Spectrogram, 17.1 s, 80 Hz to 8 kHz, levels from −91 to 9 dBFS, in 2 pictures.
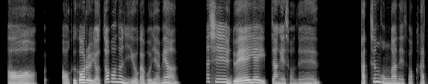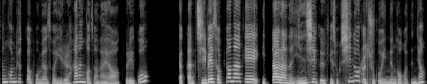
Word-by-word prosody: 어. 175 0 +2 0.5
어 185 +1 -1
그거를 235 +3 +5
여쭤보는 280 - 0
이유가 190 0 -2
뭐냐면 165 +4 0 0.5
사실 290 -6 0
뇌의 235 +5 +6
입장에서는 185 -2 -5 0.8
같은 325 -1 0
공간에서 195 - -2
같은 185 +12 -4
컴퓨터 310 -3 -3
보면서 180 -4 -6
일을 160 +1 -5
하는 290 - 0
거잖아요. 165 - -6
그리고 255 - -1 0.6
약간 185 +1 -1
집에서 260 +6 +3
편하게 345 -6 +2
있다라는 220 0 +3
인식을 230 - +2
계속 195 -2 -8
신호를 375 -7 0
주고 190 -4 -5
있는 170 +1 -3
거거든요. 175 - -4
200 Hz, 270 characters per minute, -21 LUFS, 180-270 Hz, 0.8 s, 뇌의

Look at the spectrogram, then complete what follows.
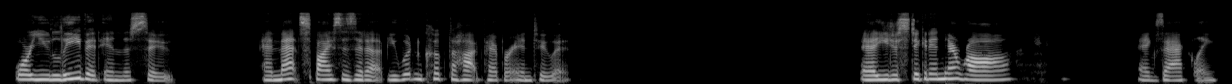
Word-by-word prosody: or 225 0 +2
you 220 0 +3
leave 240 +6 +4
it 215 -5 0
in 200 -2 -3
the 195 - -5
soup 200 -3 -4 0.9
and 205 +1 +1
that 250 +1 +2
spices 220 -2 +1
it 210 -1 +1
up. 200 +3 -4
You 205 0 -1
wouldn't 235 +1 -2
cook 250 0 -5
the 225 - -2
hot 210 0 -1
pepper 195 -2 -6
into 190 0 -6
it. 200 +3 -13 2.9
Eh, 210 -1 +3
you 215 +1 +4
just 215 0 +1
stick 245 -1 0
it 255 - -1
in 245 0 +3
there 260 +1 +4
raw 215 -2 +3 1.3
Exactly. 195 0 -6
215 Hz, 140 wpm, -23 LUFS, 200-230 Hz, 2.9 s, leave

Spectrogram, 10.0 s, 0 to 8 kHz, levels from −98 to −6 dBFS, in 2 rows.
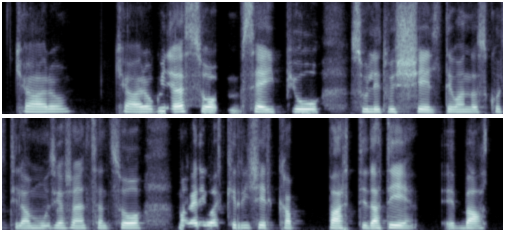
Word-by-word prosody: Chiaro, 190 +1 -1 0.4
chiaro. 190 -2 +1
Quindi 240 0 -4
adesso 190 -2 +6 0.2
sei 180 -3 +4
più 190 0 +2 0.3
sulle 185 -2 -1
tue 185 0 -3
scelte 180 0 -1
quando 180 -1 -2
ascolti 180 0 -8
la 165 -1 0
musica, 170 +1 -4
cioè 175 0 -3
nel 170 0 -2
senso, 175 0 +2 0.3
magari 180 0 0
qualche 185 +1 -1
ricerca 180 -2 -4 0.3
parte 170 0 +2
da 170 -1 +4
te 180 0 +2 0.2
e 165 - -9
basta. 165 0 +1
180 Hz, 145 wpm, -20 LUFS, 175-190 Hz, 0.4 s, adesso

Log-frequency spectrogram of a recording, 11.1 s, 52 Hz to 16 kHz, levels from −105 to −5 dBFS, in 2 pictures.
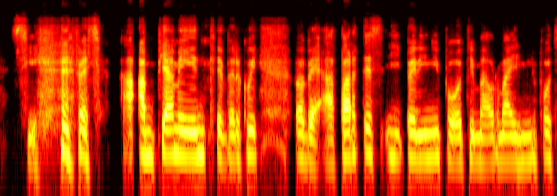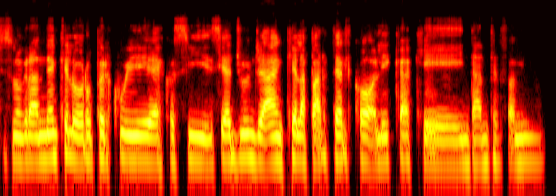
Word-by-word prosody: Sì, - - -6 0.4
invece - - +2 0.2
a - - +6
ampiamente 175 -1 +5
per 155 +1 -3
cui 180 +2 0 0.4
vabbè, 165 -2 +2
a - - +1
parte 180 +3 +6
s - - -16
i 170 -1 -8
per 165 -2 +2
i 160 - +1
nipoti, 155 -2 -2
ma 145 -1 -3
ormai 150 0 -1
i - - -5
nipoti 155 0 -7
sono 150 -1 -4
grandi 150 +1 +1
anche 165 0 -2
loro, 155 -2 -1
per 160 -3 -2
cui 155 -2 0
ecco, 145 0 -4
si 300 -3 -4
si - - -4
aggiunge 155 0 -1
anche 150 +2 +2
la 150 - +1
parte 165 -1 -1
alcolica 150 -1 -2
che - - -11
in 130 +1 -6
tante 140 +2 -8
fami 145 0 -8
155 Hz, 195 wpm, -28 LUFS, 145-165 Hz, 0.4 s, a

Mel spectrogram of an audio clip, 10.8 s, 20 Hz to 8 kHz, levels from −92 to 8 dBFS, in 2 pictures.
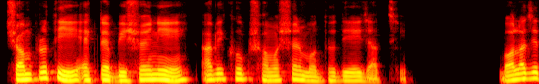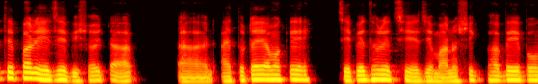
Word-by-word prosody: সম্প্রতি 140 +2 +4 0.2
একটা 125 +2 +2 0.2
বিষয় 130 +6 +2
নিয়ে 120 -5 +6 0.3
আমি 135 +3 +1
খুব 145 -1 -1 0.2
সমস্যার 115 +3 -1
মধ্য 100 -2 -4
দিয়েই 110 -1 0
যাচ্ছি। 75 -1 -11 1.1
বলা 130 +6 +4
যেতে 165 +1 +1
পারে 160 -2 +3 0.2
যে, 130 - +3
বিষয়টা 115 +3 -4 0.6
অ্যা 90 0 -4 0.4
এতটাই 120 +5 0
আমাকে 130 +1 +1 0.4
চেপে 115 +2 0
ধরেছে 130 -2 +1 0.2
যে, 105 - -1
মানসিকভাবে 115 +5 -3
এবং 120 +1 -1
120 Hz, 130 wpm, -21 LUFS, 110-135 Hz, 1.1 s, নিয়ে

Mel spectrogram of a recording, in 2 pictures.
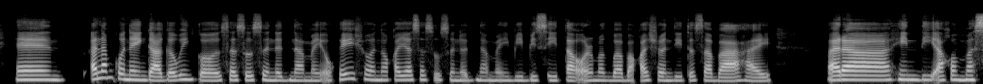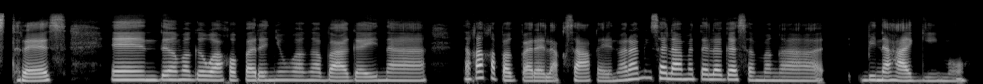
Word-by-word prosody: and 215 -1 +4 0.3
alam 310 +5 +5
ko 255 -7 0
na 215 - +4
'yong 200 -1 +2
gagawin 185 +5 +2
ko 180 0 0
sa 200 -1 -2
susunod 195 -2 -2
na 180 -2 -2
may 175 0 -4
occasion 235 -1 -3
o 200 - -5
kaya 205 0 -1
sa 215 - -4
susunod 190 -3 -5
na 190 - -3
may 185 0 -4
bibisita 185 -1 -2
or - - 0
magbabakasyon 180 +1 -2
dito 180 +1 -6
sa 190 -3 -2
bahay, 165 +1 0 0.5
para 210 0 +8
hindi 215 -2 0
ako 210 +2 +1
ma-stress 190 -3 +1 0.4
and 205 -1 +3 0.2
magawa 205 -2 +1
ko 195 -1 0
pa 190 0 -1
rin 190 0 -3
'yong 200 0 -4
mga 190 -1 -4
bagay 175 0 -1
na 180 0 -3 0.3
nakakapagpa-relax 185 - -2
sa 175 -1 +1
'kin. 165 -3 -8
Maraming 255 +9 -1
salamat 240 -4 +1
talaga 225 -1 +1
sa 195 -1 -6
mga 180 -2 -4 0.4
binahagi 175 -4 -1
mo. 165 +2 -8
195 Hz, 145 wpm, -21 LUFS, 180-210 Hz, 0.5 s, para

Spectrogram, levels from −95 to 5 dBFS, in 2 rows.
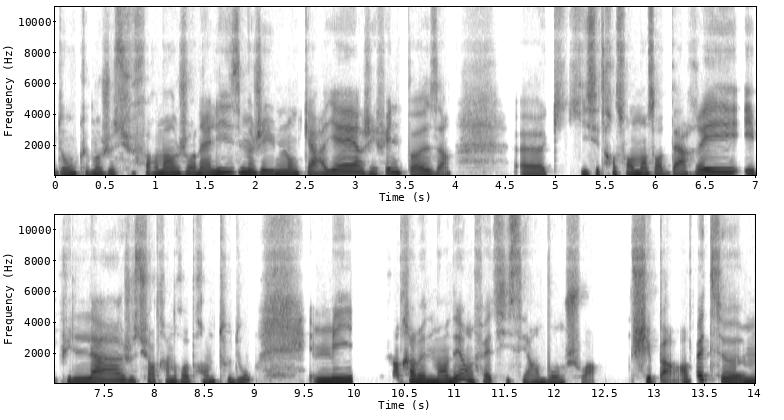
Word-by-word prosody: donc 175 +1 -2
moi, 170 0 -1
je 185 +2 -4
suis 180 +1 -11
formée 185 +1 0
en 185 0 +2
journalisme, 195 +4 +2
j'ai 190 -1 +1
eu - - 0
une 175 0 +2
longue 180 +1 +1
carrière, 195 +7 0
j'ai 175 -4 -5
fait 160 - -5
une 230 -3 +1
pause, 170 -2 -3 0.8
heu, 155 -1 -2
qui - - -17
qui 185 -2 -7
s'est 190 +3 -5
transformée 180 -1 -1
en 170 - 0
sorte 170 -2 -5
d'arrêt. 210 +10 +2
Et 190 0 +1
puis 190 0 +1
là, 230 +3 +2
je 205 -2 -2
suis 185 0 -7
en 180 - -2
train 175 0 -4
de - - +1
reprendre 170 0 -4
tout 175 0 -8
doux. 205 +10 -4 0.6
Mais, 195 +1 +7
suis 215 - -3
en - - -2
train 205 - +3
de - - +7
me - - +4
demander 170 - +4
en 215 -10 +1
fait 200 +4 -4
si 210 -2 -11
c'est 180 -1 -7
un 150 0 -3
bon 150 -1 -3
choix. - - -10 0.3
Je - - -5
sais 195 - +3
pas. 190 - -4
En - - -1
fait, 270 -5 +1
hem 180 -2 +4
185 Hz, 235 wpm, -22 LUFS, 170-200 Hz, 0.8 s, Mais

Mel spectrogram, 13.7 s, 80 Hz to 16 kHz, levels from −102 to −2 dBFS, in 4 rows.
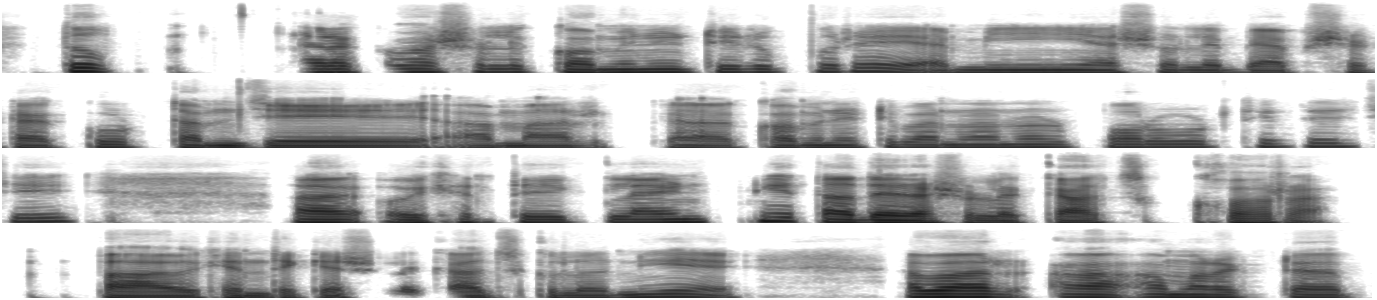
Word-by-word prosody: তো 185 - +7 0.6
এরকম 155 +1 +1
আসলে 155 +1 -2
কমিউনিটির 140 +2 +2
উপরে 170 +3 -4 0.2
আমি 125 0 -1 0.3
আসলে 125 0 -4
ব্যবসাটা 115 +1 -4 0.2
করতাম। 135 -4 -2
যে 110 - +4 0.5
আমার 110 0 -2 0.3
আ - - -1 0.2
কমিউনিটি 120 +2 -2
বানানোর 130 +1 -2
পরবর্তীতে 150 +4 -4 0.2
যে 175 - 0 0.7
আ - - +8 0.2
ঐখান 130 +1 0
থেকে 140 -1 +3
ক্লায়েন্ট 145 +1 +3
নিয়ে 195 -1 +4
তাদের 130 -4 +8
আসলে 110 -3 0
কাজ 105 +3 +2 0.2
করা। 110 -4 +1 0.4
বা 110 - +3
ওইখান 110 +2 0
থেকে 105 +1 -3
আসলে - - -10
কাজগুলো 115 +3 -2
নিয়ে 155 0 +1 0.5
আবার 155 0 +9 0.2
আ - - +7 0.2
আমার 135 -1 +4
একটা 135 0 -2
135 Hz, 155 wpm, -22 LUFS, 115-145 Hz, 0.7 s, আবার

